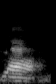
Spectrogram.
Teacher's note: laugh with a long ah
